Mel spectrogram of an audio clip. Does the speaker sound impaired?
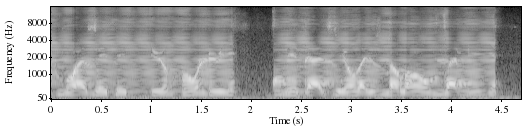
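Yes: total pharyngolaryngectomy; first cancer 3 years ago, chemoradiotherapy, tracheal stenosis, second cancer, partial oesophagectomy, neck dissection; no natural voice, cannot shout or laugh, phone understood only by family, caregivers, lost in noise.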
